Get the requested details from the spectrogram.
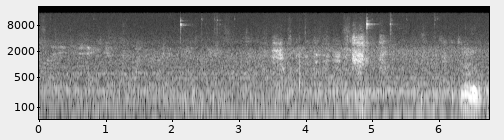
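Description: Two small dogs scuffle and play.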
